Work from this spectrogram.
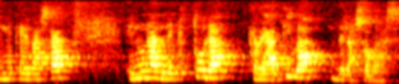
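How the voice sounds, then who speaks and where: A woman speaks fairly slowly at a medium pitch with ordinary pitch variation. Audible room echo and noticeable background noise surround her voice. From Basque Country. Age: 60s. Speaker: writer. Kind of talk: panel discussion.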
